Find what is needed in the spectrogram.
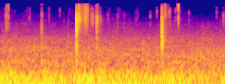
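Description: Tavern eating-and-drinking ambience: a faint low room rumble with scattered small clicks and knocks of eating and tableware. The sharpest come just under a second in and again about a second and a half in.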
